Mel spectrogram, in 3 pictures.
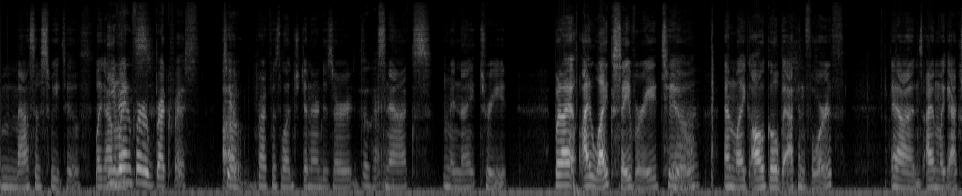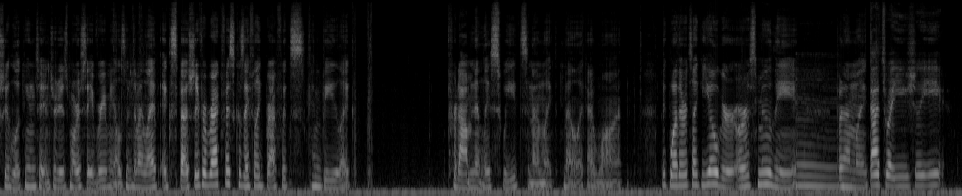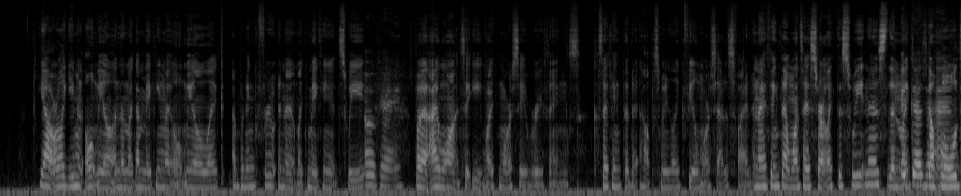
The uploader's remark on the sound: Buckle up, we're in the car again baby.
